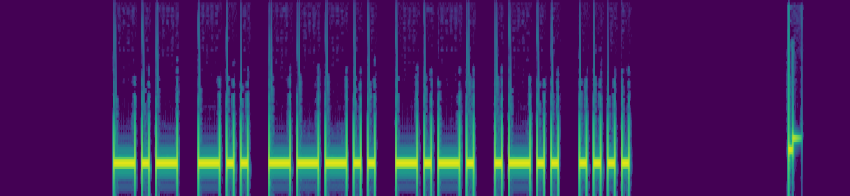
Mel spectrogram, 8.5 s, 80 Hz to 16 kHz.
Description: Morse code, heard as a keyed tone, about 17 wpm, 700 Hz. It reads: KD8CLH
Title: USA Call Signs Repeated 2x 17wpm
